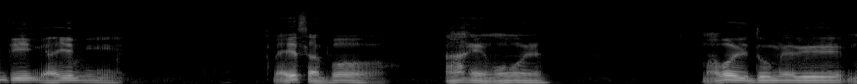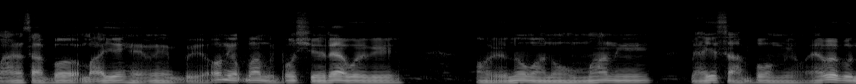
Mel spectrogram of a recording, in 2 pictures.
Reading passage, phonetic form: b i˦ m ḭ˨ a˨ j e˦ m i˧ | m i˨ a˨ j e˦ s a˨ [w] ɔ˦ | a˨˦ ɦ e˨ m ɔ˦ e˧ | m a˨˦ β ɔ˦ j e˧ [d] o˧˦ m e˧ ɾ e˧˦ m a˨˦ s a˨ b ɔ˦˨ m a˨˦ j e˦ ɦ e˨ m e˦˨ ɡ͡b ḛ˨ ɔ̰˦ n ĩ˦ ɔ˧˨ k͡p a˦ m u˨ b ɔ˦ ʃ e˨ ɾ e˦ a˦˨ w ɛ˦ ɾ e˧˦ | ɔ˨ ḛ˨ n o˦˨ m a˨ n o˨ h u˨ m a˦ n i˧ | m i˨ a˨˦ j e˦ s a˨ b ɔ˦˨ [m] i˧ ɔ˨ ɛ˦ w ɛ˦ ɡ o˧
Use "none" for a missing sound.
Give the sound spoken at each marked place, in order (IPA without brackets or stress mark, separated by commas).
b, d, m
